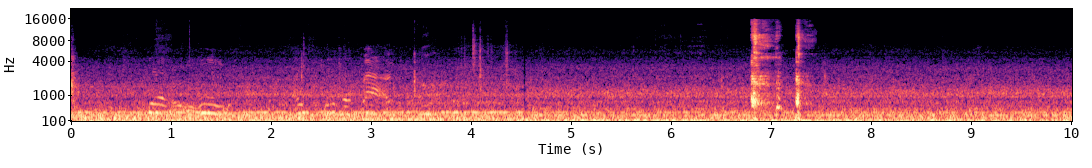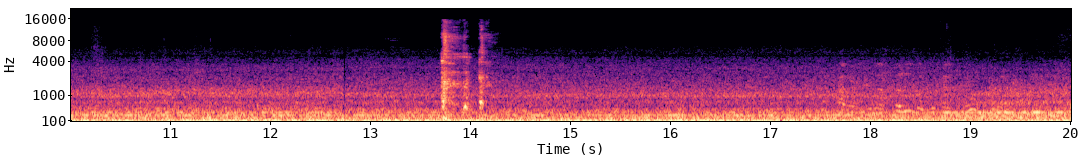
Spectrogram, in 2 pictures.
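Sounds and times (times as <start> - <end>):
train car rumble: 0.0 - 20.0
person coughing: 6.8 - 7.5, 13.7 - 14.3.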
